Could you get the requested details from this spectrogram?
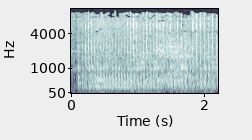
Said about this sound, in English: And he has an opportunity now to spin the wheel for some wonderful cash prizes.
